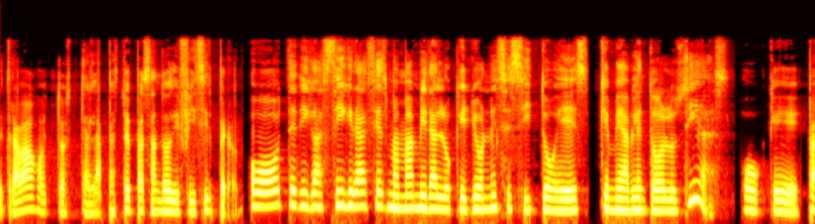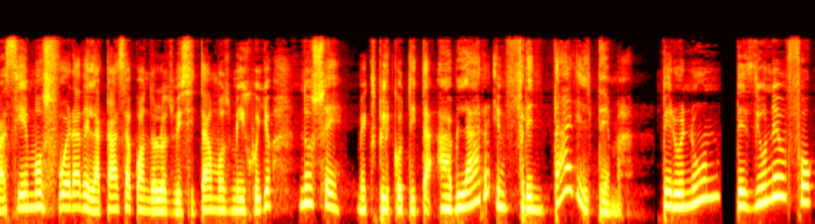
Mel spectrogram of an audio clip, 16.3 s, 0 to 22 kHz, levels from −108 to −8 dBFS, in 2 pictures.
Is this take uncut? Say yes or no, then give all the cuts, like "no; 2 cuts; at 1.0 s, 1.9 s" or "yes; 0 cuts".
yes; 0 cuts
